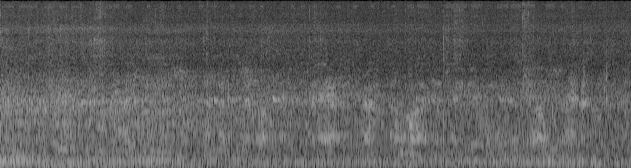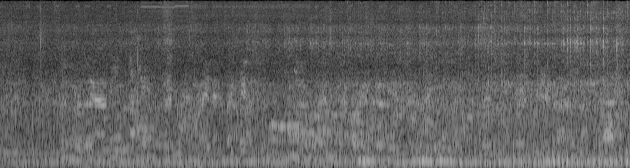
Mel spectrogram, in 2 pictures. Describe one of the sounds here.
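Footsteps scuff on a paved road.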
